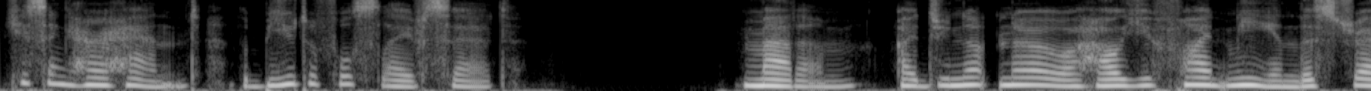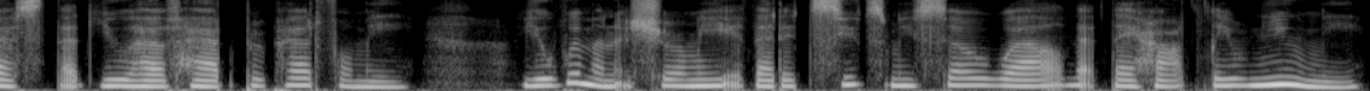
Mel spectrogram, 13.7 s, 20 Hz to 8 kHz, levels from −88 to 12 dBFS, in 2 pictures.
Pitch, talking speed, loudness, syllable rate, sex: 210 Hz, 180 wpm, -18 LUFS, 4.5 syllables/s, female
